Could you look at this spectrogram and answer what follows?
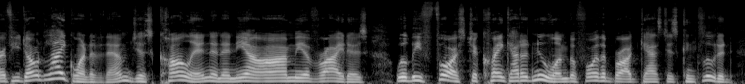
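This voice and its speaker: A man playing a pompous, deadpan horror-anthology host, narrating in a formal old-time radio style. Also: a little high, no echo, clean studio sound, close to an everyday voice. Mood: formal, dry.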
